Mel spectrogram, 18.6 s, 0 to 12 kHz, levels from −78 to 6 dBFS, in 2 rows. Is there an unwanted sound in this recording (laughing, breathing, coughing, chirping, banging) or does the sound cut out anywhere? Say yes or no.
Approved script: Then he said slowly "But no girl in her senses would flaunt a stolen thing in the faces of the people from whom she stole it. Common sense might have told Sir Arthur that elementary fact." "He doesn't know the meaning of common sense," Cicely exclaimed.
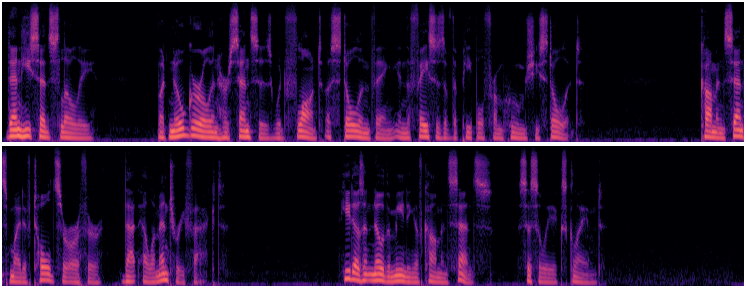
no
